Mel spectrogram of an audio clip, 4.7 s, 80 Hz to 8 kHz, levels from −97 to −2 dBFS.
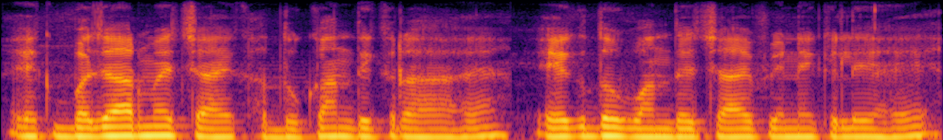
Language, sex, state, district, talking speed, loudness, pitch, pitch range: Hindi, male, Bihar, Kishanganj, 205 wpm, -16 LUFS, 130 Hz, 130-140 Hz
